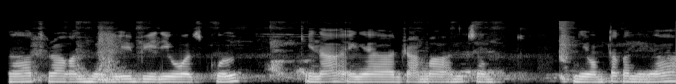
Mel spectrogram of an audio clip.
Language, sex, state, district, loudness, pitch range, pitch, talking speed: Mizo, male, Mizoram, Aizawl, -13 LUFS, 120-130 Hz, 125 Hz, 185 wpm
